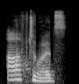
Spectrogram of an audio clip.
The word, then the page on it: afterwards: Indian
